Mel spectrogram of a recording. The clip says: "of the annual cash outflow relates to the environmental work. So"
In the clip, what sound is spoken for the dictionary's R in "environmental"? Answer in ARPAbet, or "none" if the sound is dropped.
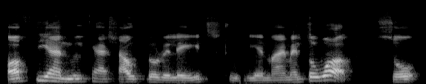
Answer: none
